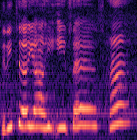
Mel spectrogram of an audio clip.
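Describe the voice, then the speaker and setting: A woman's voice: extremely high pitch, fairly even intonation, moderate pace, slight background noise, pitched above the performer's own voice. A woman voicing a furious, foul-mouthed, scorned hairstylist in an audiobook, confrontational and emphatic. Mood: angry, mocking.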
